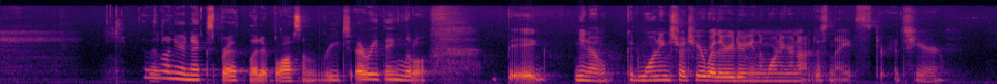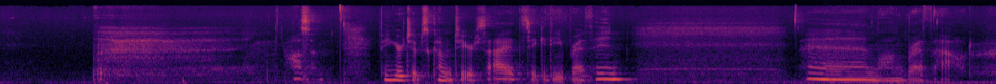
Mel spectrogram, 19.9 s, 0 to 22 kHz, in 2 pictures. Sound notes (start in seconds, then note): 10.9 exhaling; 16.3 inhaling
